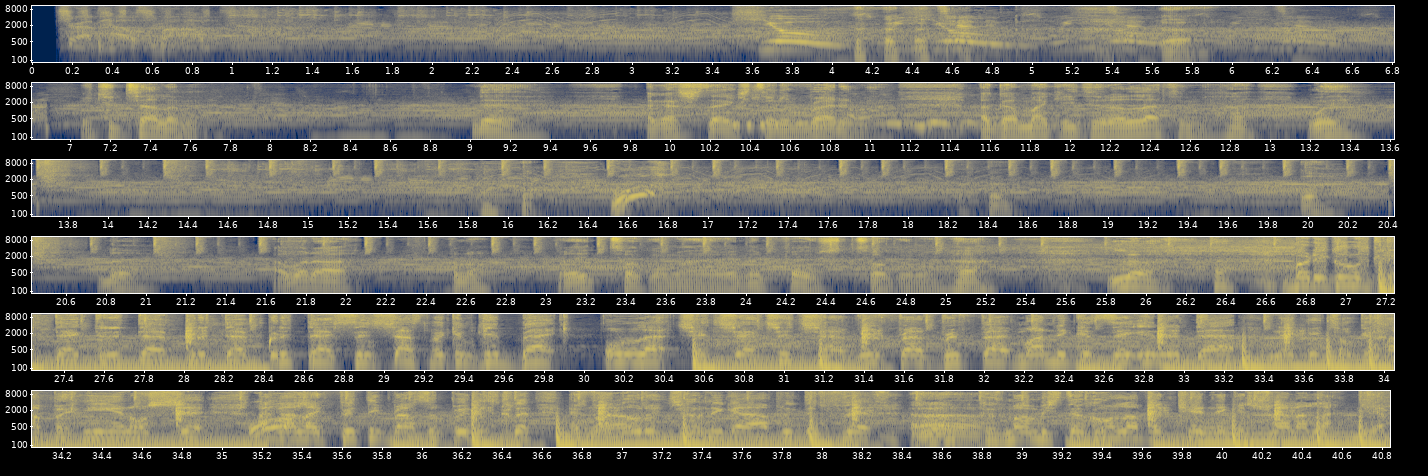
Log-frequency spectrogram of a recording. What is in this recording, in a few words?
arabic rap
